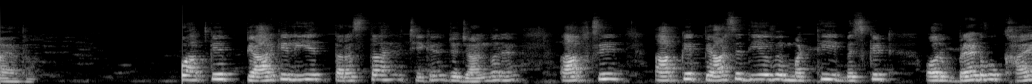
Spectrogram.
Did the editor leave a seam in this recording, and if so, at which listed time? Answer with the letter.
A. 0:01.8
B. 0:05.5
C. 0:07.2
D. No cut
A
